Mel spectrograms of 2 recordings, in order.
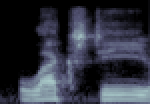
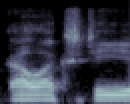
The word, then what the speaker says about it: LXD: and um and uh Lex D or lxd if you pronounce it the way I do uh this is what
